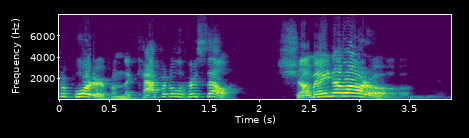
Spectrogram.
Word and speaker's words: Schume Navarro: guest, our intrepid reporter from the capital herself, Shame Navaro. Praying to God that I pronounced that correctly.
